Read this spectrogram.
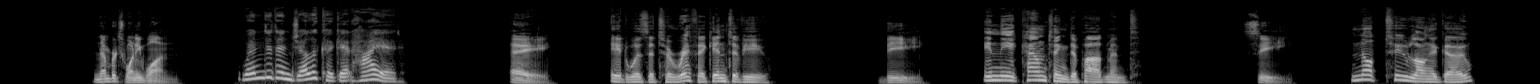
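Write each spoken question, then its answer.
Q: When did Angelica get hired?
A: C: Not too long ago.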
